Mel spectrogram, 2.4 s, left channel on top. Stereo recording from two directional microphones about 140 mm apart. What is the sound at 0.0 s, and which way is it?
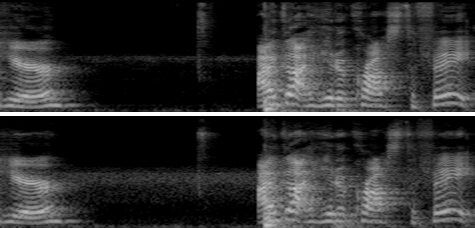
Speech, 40° left (ahead or behind).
